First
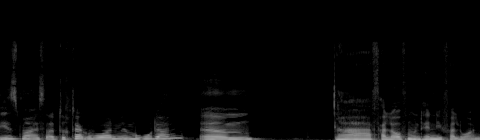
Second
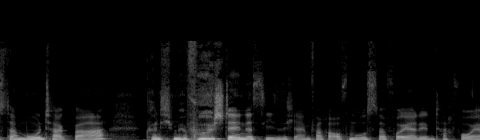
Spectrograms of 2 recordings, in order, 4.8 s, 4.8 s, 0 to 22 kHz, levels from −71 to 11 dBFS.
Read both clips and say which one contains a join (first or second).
first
